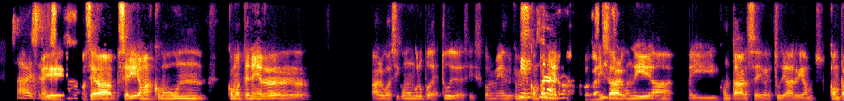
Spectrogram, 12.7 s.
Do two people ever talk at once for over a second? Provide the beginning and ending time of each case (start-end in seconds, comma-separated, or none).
7.8-9.3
